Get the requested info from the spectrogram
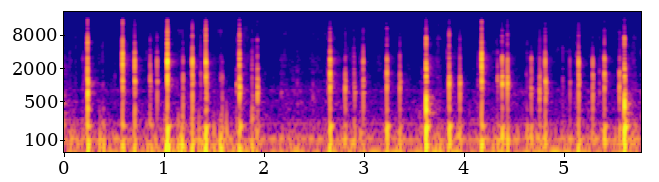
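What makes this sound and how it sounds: Fingertips type on a compact D84 mechanical keyboard with brown switches and cream and red plastic keycaps. Quick, dry clicks and clacks fall in an uneven stream, each with a bright, sharp top and almost no ring, over a low, steady background hum.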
